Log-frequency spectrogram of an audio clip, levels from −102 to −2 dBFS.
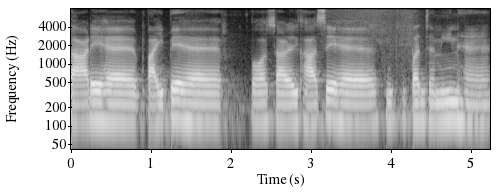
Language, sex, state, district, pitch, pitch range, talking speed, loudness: Hindi, male, Bihar, West Champaran, 115 Hz, 115-120 Hz, 125 wpm, -16 LUFS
